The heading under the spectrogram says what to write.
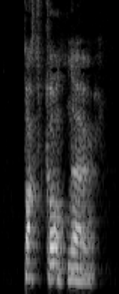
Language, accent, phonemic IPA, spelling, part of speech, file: French, Canada, /pɔʁ.t(ə).kɔ̃t.nœʁ/, porte-conteneur, noun, LL-Q150 (fra)-porte-conteneur.wav
- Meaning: container ship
